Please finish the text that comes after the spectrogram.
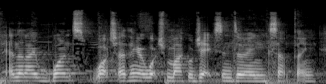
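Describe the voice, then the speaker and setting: A man's voice: on the high side, a little fast, rough recording. Laid-back young Kiwi man. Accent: New Zealand. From New Zealand. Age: 20s. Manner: relaxed, rambling, lots of ums and restarts. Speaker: musician guest. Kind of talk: casual interview chat. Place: TV studio couch.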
